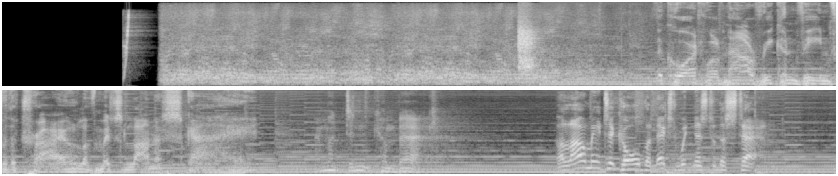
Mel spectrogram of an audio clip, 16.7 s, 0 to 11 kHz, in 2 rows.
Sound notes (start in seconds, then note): 1.7 gallery chattering; 5.2 gavel slams!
